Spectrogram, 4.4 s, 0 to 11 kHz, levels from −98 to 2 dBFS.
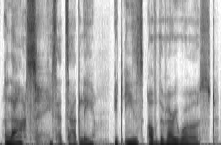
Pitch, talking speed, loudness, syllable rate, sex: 180 Hz, 135 wpm, -17 LUFS, 3.6 syllables/s, female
